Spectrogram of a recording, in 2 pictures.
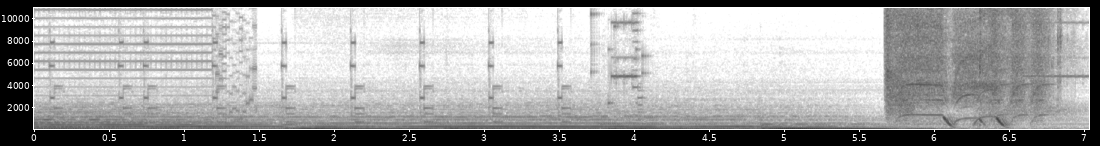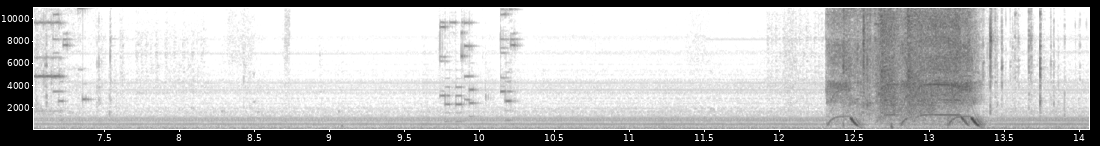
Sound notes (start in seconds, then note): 5.7 whirring; 12.3 whirring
